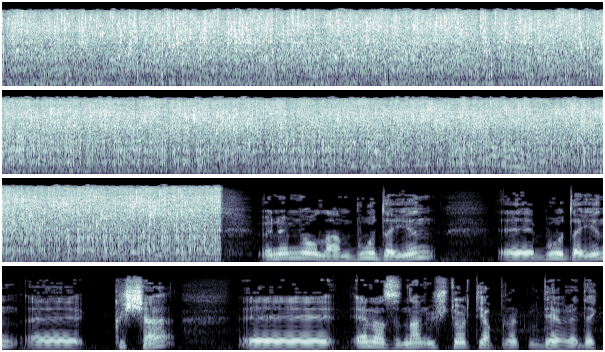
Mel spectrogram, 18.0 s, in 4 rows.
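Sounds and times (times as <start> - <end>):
low hum: 0.0 - 10.6
rain on cobblestones: 0.0 - 10.7
water pouring from drainpipe: 0.0 - 10.7.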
